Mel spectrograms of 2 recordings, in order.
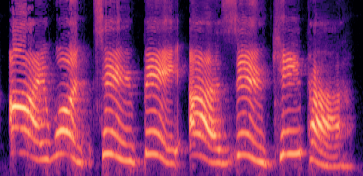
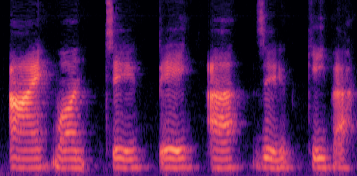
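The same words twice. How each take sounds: First: It is shouted in a loud voice. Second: It is spoken in a flat robotic voice. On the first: "Shout it" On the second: "And robot it"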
